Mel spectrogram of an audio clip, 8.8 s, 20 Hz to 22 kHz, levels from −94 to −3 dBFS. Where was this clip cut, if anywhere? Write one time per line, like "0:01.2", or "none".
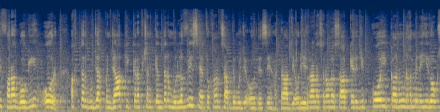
0:06.2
